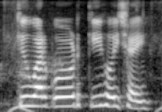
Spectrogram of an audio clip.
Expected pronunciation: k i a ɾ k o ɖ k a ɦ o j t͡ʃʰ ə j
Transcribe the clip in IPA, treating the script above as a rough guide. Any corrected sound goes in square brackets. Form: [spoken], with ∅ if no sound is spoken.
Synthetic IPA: k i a ɾ k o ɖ k [i] ɦ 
